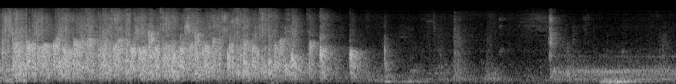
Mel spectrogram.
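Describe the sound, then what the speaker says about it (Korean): Audience applause welcoming a professor's lecture on business management and spirituality, a dense, loud wash of clapping that thins into scattered claps and fades out, with a few final claps near the end. "우리 큰 박수로 환영해 주시기 바랍니다"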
